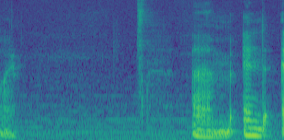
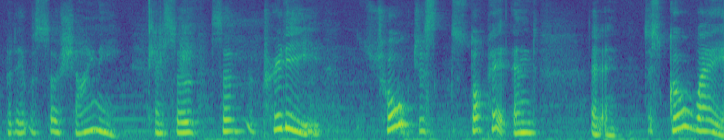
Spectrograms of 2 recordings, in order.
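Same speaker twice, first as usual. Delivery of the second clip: high pleading pixie voice, slowing; upset pixie; 8 semitones higher than usual. Acted. Pixie snapping back at her friend, high and whiny. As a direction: whine it out like a hurt little pixie. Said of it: "and she's like".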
